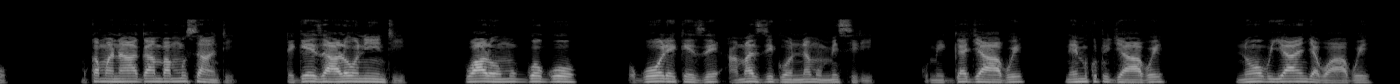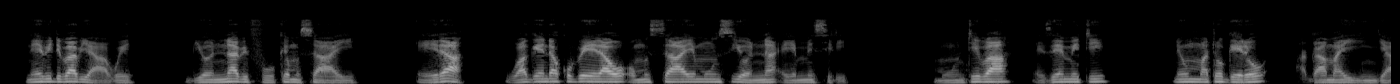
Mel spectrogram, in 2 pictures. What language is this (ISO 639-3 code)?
lug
